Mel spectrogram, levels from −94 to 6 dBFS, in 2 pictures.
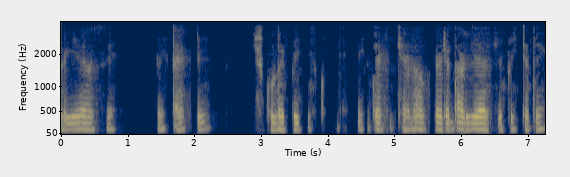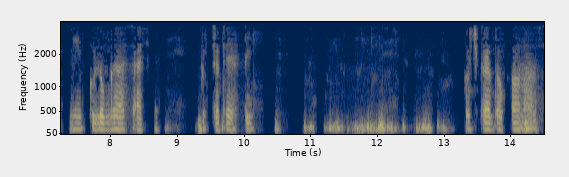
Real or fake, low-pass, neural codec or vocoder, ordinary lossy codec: fake; 3.6 kHz; codec, 16 kHz, 4 kbps, FunCodec, trained on Chinese and English, 50 frames a second; AAC, 16 kbps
